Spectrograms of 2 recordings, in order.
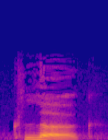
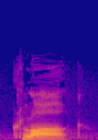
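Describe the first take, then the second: First: It is said with an American accent. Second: It is said with a British accent. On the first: "according to the American model" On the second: "if we take the British model, we say"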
